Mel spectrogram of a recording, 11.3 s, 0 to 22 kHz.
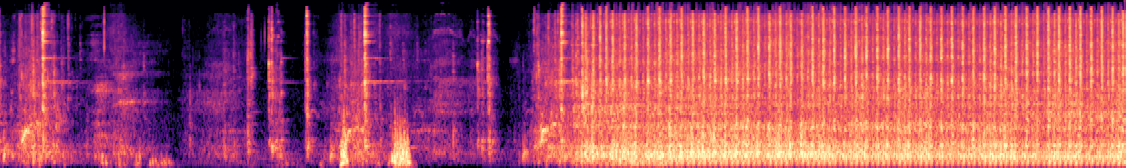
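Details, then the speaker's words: Troy-Bilt tiller repowered with a 6.5 HP 212cc Predator engine, no-start traced to a bad spark plug giving no spark; after replacing the plug it catches and settles into a steady, even firing rhythm with no misses; normal running. "So, it was just a bad spark plug. Too bad spark plugs. Sounds like it's running fine."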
